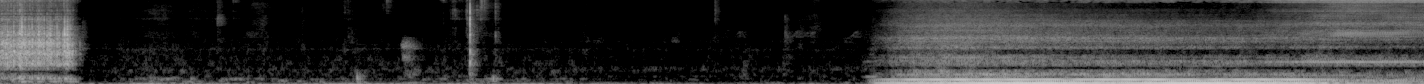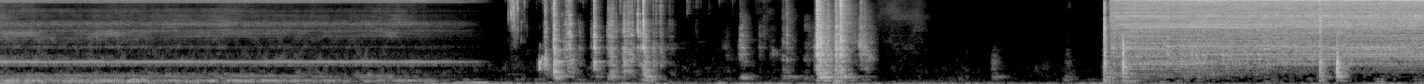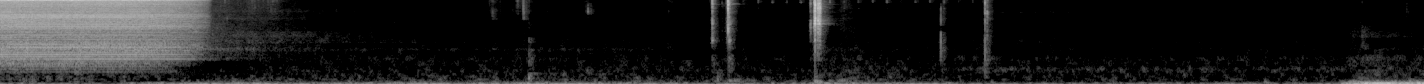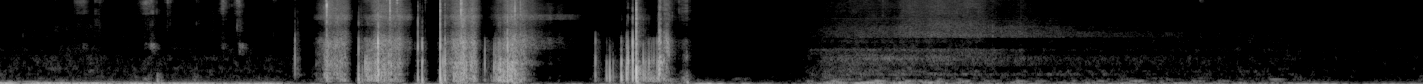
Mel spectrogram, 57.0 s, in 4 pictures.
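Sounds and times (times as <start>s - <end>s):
ultrasonic cleaner hissing and whining: 8.7s - 19.0s, 25.3s - 30.6s
plastic lid rubbing and scraping: 45.9s - 49.5s.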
